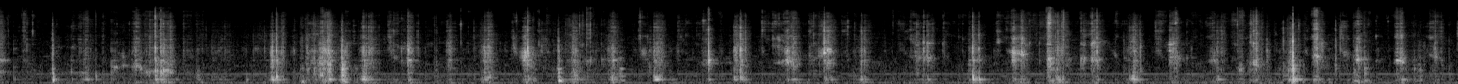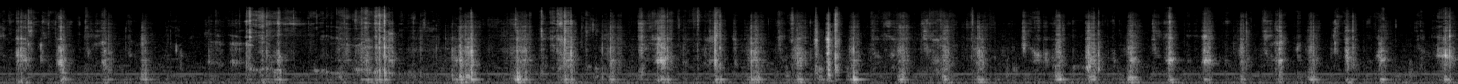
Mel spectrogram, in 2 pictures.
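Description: Thin ice crackling and crunching close to the microphone as it is bitten and snapped apart by hand, in many quick, irregular cracks.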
